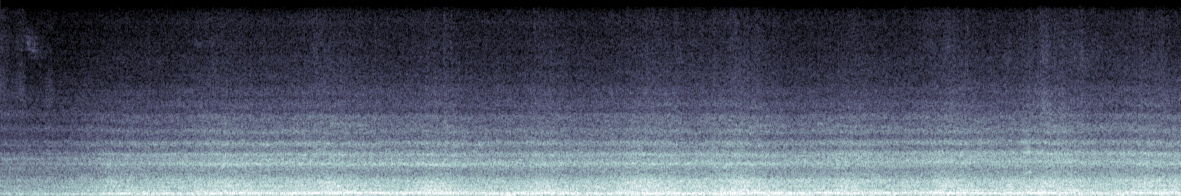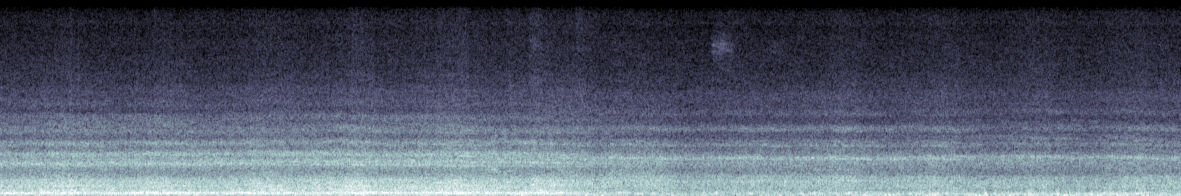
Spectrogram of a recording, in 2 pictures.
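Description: A train passing close by, its wheels running on the rails. It builds up over the first couple of seconds, stays loud and steady, then eases off somewhat about three quarters of the way through.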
